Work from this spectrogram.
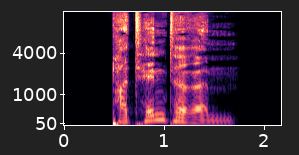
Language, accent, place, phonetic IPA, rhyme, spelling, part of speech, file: German, Germany, Berlin, [paˈtɛntəʁəm], -ɛntəʁəm, patenterem, adjective, De-patenterem.ogg
- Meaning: strong dative masculine/neuter singular comparative degree of patent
